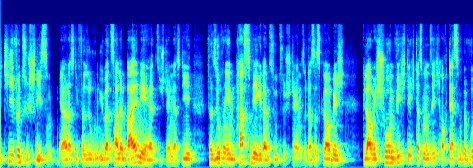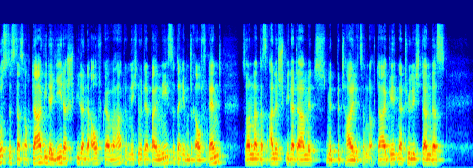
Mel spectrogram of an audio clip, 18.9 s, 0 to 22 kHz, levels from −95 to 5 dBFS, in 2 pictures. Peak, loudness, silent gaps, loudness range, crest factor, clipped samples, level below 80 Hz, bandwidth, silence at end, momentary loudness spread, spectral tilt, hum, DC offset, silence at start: -2 dBFS; -20 LUFS; none; 2 LU; 18 dB; under 0.1%; -64 dBFS; 12.5 kHz; 0.6 s; 9 LU; -5.5 dB/octave; none; under 0.1%; 0 s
